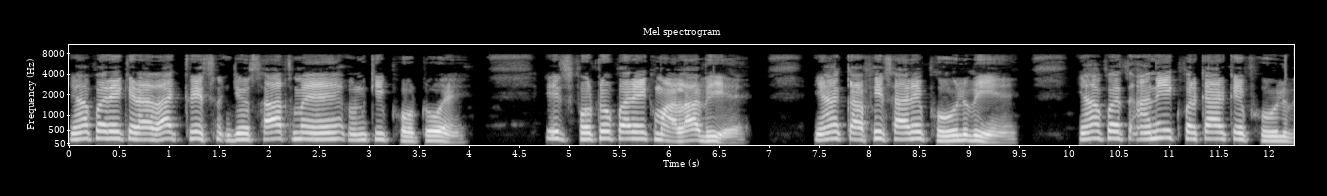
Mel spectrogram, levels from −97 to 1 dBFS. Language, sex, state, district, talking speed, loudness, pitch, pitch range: Hindi, male, Bihar, Saran, 155 wpm, -14 LUFS, 210 Hz, 185-225 Hz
